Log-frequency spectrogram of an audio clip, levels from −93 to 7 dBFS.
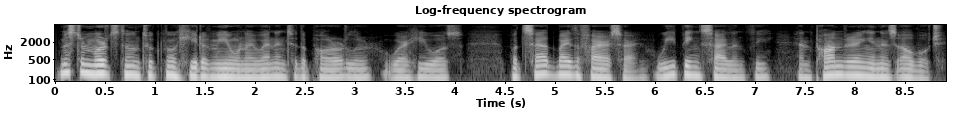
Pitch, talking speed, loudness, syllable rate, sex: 125 Hz, 195 wpm, -18 LUFS, 5.3 syllables/s, male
